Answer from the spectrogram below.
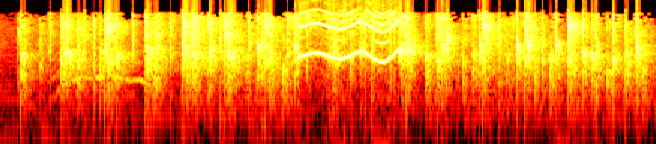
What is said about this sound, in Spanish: Chicos, un aplauso.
